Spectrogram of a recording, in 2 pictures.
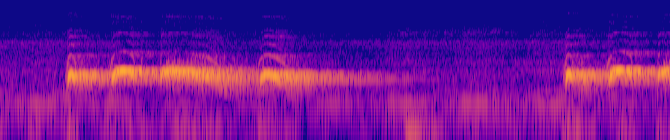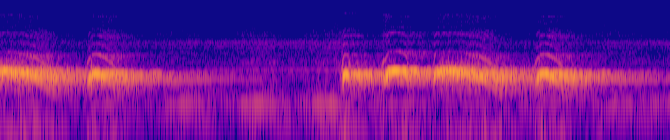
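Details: Spotted dove giving a calling lure to make other doves agitated and vocal: three repeated coo phrases, each a short stammered note followed by drawn-out hooted notes, spaced roughly every three and a half seconds.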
